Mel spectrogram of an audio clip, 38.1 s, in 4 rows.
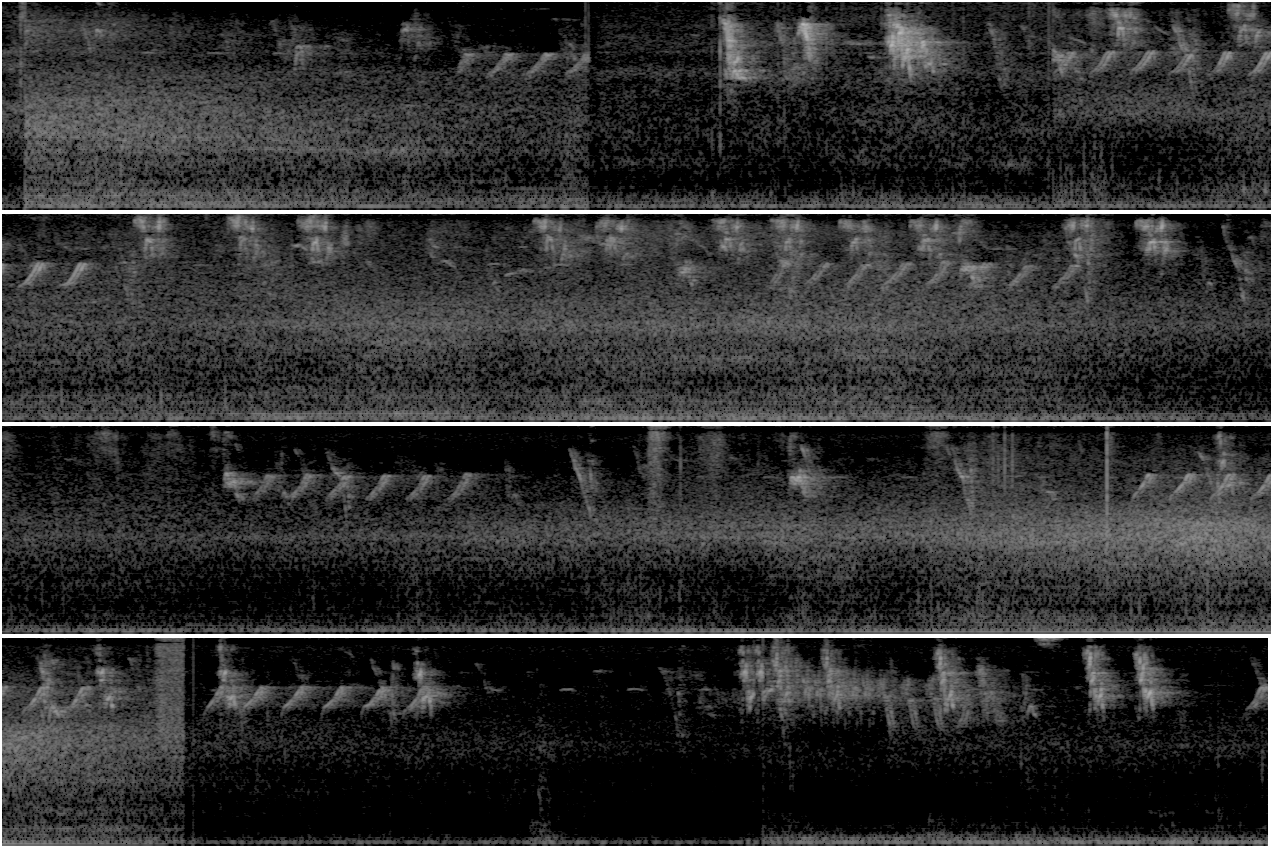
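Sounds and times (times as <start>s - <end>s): songbirds singing: 0.0s - 4.4s, 5.3s - 38.0s
low outdoor rumble: 0.0s - 29.9s.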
